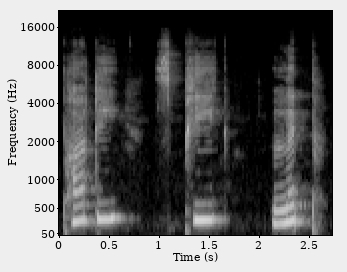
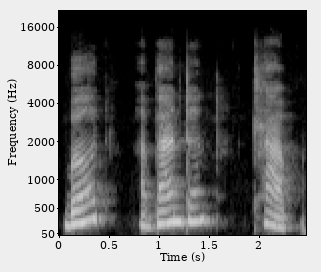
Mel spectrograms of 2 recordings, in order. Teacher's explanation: During the articulation of p, the vocal cords are wide apart, so p is voiceless. And during the articulation of b, the vocal cords vibrate, making the sound voiced. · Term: bilabial, plosive or stop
